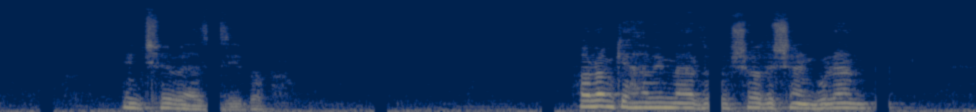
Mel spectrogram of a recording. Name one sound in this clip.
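A woman speaks quietly close by.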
